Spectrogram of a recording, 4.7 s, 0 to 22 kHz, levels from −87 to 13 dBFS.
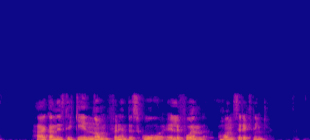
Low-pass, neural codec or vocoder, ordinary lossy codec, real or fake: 7.2 kHz; none; MP3, 64 kbps; real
